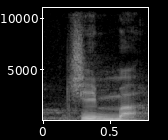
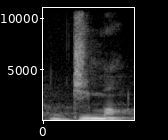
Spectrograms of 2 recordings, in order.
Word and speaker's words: Djiman: Djima. Djima. Djima. Oui, qui s'écrit D-J-I-M-A-N.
